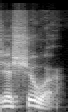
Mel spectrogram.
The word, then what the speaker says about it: Yeshua: The correct word in the Hebrew is Yeshua.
